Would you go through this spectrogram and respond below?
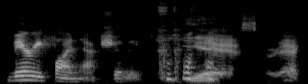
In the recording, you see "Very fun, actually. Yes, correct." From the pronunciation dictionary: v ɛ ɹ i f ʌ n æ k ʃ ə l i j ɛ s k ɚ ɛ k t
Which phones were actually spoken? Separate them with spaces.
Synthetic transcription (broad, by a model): v ɛ ɹ i f ʌ n æ k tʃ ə l i j ɛ s k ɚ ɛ k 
